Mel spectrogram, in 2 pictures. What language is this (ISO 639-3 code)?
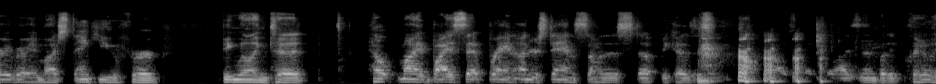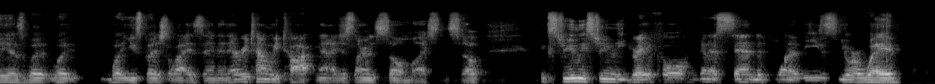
eng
